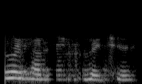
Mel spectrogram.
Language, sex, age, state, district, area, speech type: Maithili, female, 18-30, Bihar, Darbhanga, rural, conversation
